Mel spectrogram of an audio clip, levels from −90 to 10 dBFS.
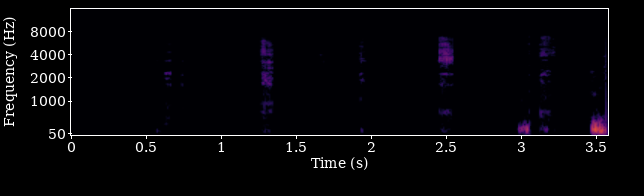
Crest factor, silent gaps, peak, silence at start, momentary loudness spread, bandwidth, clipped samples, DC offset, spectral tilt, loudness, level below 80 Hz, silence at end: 28 dB; 1.35-1.92 s, 2.01-2.43 s, 2.56-2.97 s, 3.06-3.12 s, 3.23-3.46 s; -24 dBFS; 1.25 s; 10 LU; 7.2 kHz; under 0.1%; under 0.1%; -7 dB/octave; -56 LUFS; -78 dBFS; 0 s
